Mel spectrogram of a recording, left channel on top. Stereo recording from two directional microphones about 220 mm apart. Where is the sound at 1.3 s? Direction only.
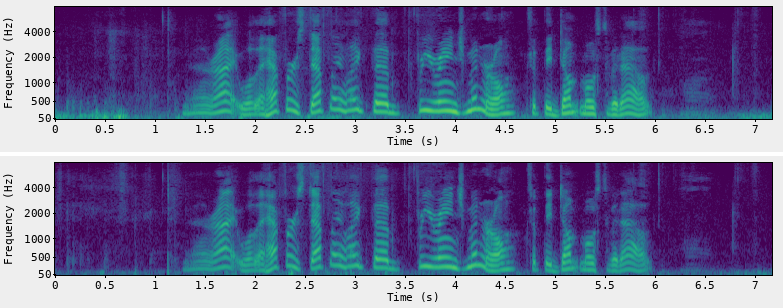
Centre (ahead or behind).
